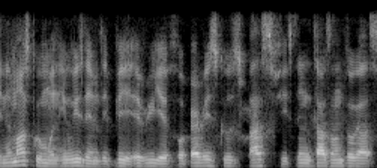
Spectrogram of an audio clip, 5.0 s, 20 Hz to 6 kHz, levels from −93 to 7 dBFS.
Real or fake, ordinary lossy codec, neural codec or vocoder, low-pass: fake; none; codec, 16 kHz, 0.8 kbps, ZipCodec; 5.4 kHz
